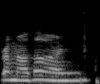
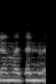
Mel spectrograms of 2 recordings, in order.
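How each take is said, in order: First: It is pronounced the way religious teachers advise. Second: It is pronounced the standard Indonesian way. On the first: It follows religious teachers' advice. "they uh, highly advise us to pronounce it as Ramadan" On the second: It follows standard Indonesian usage. "in standard Indonesian, it should be Ramadan"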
